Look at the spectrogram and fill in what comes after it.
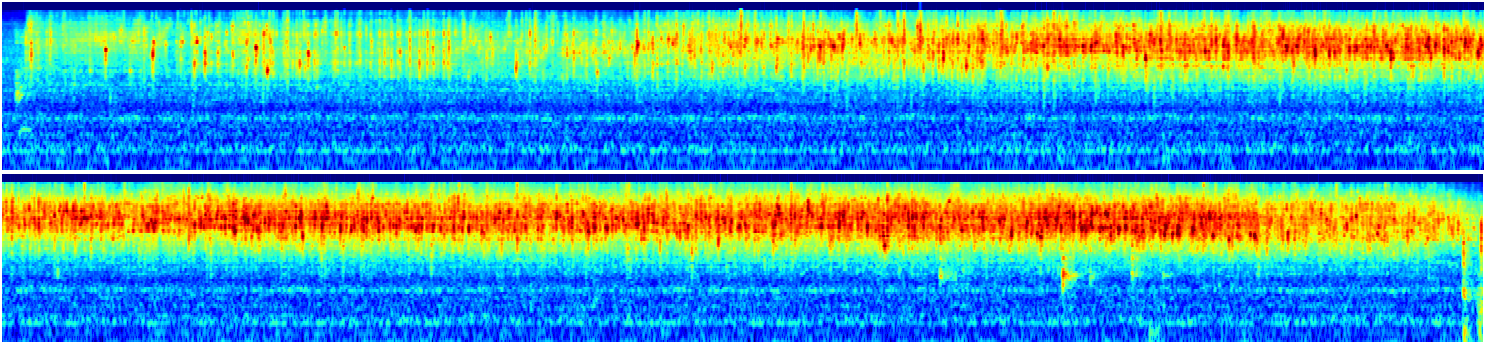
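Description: Garlic and a red chili frying in hot oil in a nonstick pan, a steady sizzle with many small pops. The sizzle grows louder over the first dozen seconds as sliced tomatoes are laid into the hot oil, then holds steady.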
